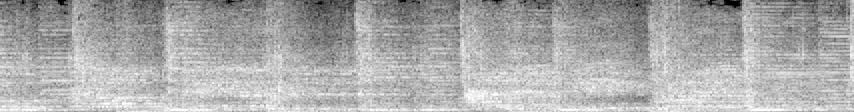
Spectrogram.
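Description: A small group of women singing a worship song together, over instrumental accompaniment with low bass notes pulsing about once a second.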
